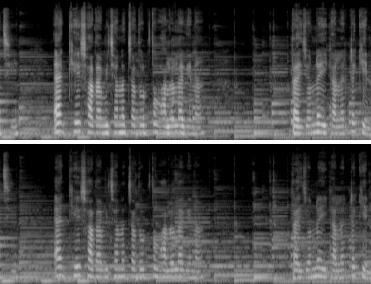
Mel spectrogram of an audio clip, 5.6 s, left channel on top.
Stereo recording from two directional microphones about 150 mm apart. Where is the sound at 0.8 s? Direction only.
55° left (ahead or behind).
